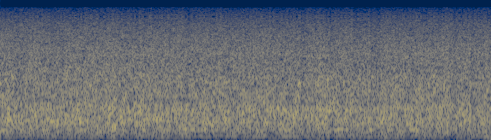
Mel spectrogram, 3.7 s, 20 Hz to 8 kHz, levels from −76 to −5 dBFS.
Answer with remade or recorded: recorded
